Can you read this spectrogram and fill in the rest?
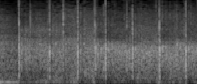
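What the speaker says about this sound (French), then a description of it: "Sous vos applaudissements." An audience at a literary reading event applauds, close and fairly loud, with distinct individual claps over a continuous wash of clapping.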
